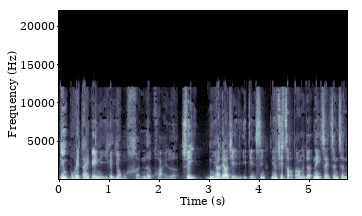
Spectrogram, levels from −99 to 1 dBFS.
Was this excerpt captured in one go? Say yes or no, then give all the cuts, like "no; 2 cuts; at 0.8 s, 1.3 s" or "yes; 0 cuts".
no; 2 cuts; at 2.4 s, 4.1 s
